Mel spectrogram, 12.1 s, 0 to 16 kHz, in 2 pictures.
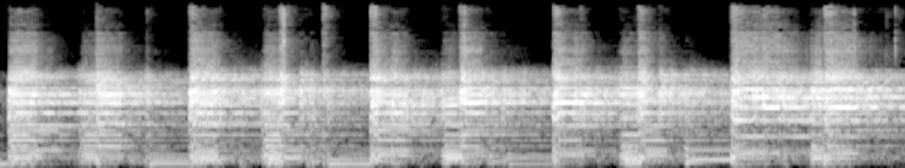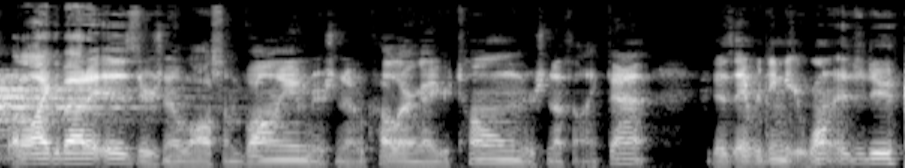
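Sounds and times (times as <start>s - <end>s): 
guitar chords played through a very small tank spring reverb effect: 0.0s - 6.9s
speech: 6.5s - 12.0s.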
